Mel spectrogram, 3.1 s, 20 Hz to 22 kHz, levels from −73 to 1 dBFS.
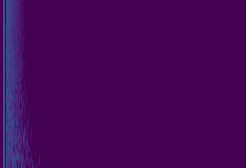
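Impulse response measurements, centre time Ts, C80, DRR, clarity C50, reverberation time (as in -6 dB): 59 ms, 4.0 dB, -2.0 dB, 1.0 dB, 1.1 s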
